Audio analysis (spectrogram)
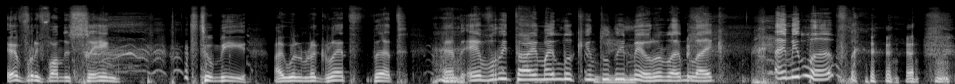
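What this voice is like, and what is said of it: Imitates another person's voice with accent. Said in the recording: “I'm going to do it in her voice... Not the accent that I just did.”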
